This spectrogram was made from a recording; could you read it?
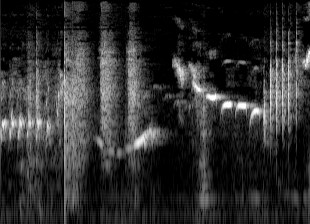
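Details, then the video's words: A sooty-headed bulbul (tledekan) gives flute-like 'nyuling' song for training other birds: short warbled notes, a smooth rising whistle, a falling whistled glide, then a fast ticking trill. "Burung Tledekan Suara Nyuling Buat Masteran"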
